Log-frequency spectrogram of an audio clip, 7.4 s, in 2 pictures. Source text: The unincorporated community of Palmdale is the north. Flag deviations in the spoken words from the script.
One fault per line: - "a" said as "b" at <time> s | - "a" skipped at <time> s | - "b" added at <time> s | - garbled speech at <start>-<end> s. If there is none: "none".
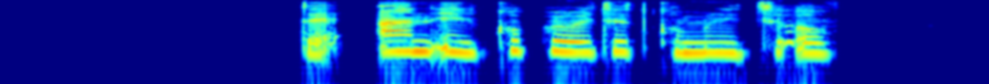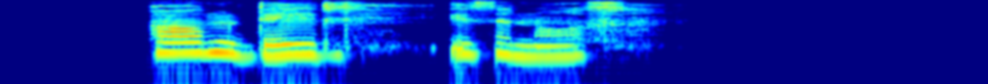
none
